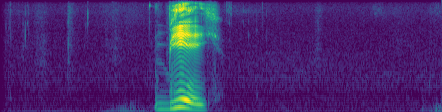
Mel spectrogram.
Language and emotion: Russian, angry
